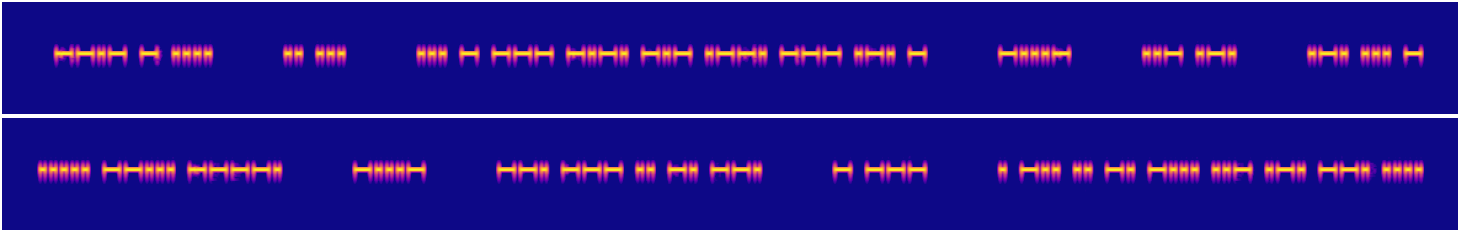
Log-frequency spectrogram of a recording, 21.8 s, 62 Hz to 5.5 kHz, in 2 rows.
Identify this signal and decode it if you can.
Morse code, heard as a keyed tone, about 30 wpm, 700 Hz. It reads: QTH IS STOCKPORT <BT> UR RST 579 <BT> GOING TO EDINBURGH
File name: UK MASTER QSOs TRAINING / 30WPM / UK MASTER QSOs 0009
